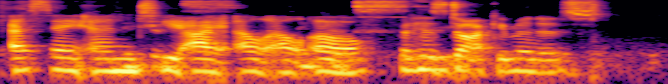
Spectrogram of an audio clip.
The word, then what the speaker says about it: Santillo: then I would make a motion to appoint Christian Santillo to our communication advisory committee. Second, Thank you. And just, I think for the record, it's Cantillo, or is it Santillo?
